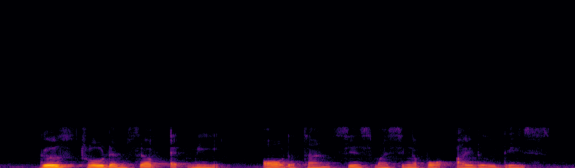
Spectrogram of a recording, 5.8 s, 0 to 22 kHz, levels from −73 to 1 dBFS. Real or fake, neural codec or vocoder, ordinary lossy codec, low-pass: real; none; AAC, 32 kbps; 5.4 kHz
